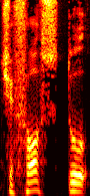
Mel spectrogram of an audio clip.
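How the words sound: The middle vowel is o, with an s. This is the form used toward Carnia. "cefostu verso la Carnia"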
